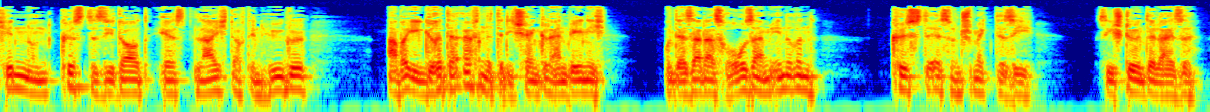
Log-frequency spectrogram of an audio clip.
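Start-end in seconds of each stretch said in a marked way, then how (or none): none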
